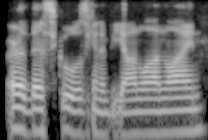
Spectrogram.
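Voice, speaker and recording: A man's voice: mid-range voice, clear, resonant tone, no room sound, lo-fi sound. A young adult man with an American accent co-hosting a podcast, giving his opinions in casual discussion. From United States. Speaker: podcast co-host.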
